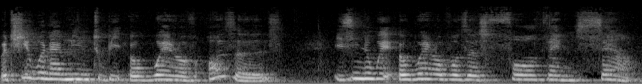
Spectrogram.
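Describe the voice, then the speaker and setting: A French accent amid noticeable background noise and audible room echo. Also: woman, fairly high pitch for a woman, ordinary pitch variation, moderate pace. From France. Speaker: meditation teacher. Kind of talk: dharma talk.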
